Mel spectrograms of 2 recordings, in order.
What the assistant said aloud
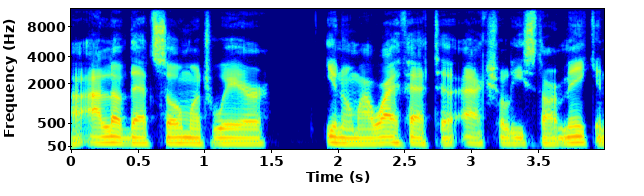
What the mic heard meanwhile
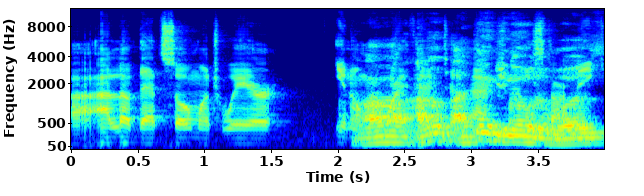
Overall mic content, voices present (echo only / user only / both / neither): both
